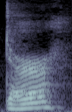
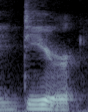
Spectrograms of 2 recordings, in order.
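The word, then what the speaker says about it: Dir: The perfumer is Claude Durr. I say Durr. I heard somebody else one time say Deer, but it's Claude, D-I-R.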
